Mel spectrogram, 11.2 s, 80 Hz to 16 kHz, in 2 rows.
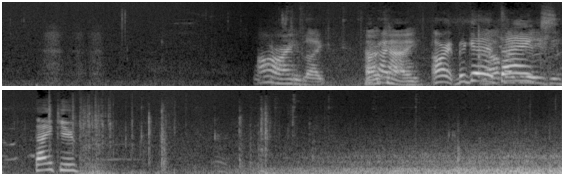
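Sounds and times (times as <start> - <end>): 
truck engine and road rumble: 1.0 - 11.1
speech: 2.6 - 6.6
clicks and thumps of someone getting into a truck: 6.0 - 9.0
keys jingling: 6.6 - 9.9.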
